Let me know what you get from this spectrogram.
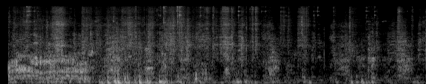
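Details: Boxer dogs in a rough play match, grunting and growling in short throaty bursts over scuffling paws and thumps, with a voice briefly audible.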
